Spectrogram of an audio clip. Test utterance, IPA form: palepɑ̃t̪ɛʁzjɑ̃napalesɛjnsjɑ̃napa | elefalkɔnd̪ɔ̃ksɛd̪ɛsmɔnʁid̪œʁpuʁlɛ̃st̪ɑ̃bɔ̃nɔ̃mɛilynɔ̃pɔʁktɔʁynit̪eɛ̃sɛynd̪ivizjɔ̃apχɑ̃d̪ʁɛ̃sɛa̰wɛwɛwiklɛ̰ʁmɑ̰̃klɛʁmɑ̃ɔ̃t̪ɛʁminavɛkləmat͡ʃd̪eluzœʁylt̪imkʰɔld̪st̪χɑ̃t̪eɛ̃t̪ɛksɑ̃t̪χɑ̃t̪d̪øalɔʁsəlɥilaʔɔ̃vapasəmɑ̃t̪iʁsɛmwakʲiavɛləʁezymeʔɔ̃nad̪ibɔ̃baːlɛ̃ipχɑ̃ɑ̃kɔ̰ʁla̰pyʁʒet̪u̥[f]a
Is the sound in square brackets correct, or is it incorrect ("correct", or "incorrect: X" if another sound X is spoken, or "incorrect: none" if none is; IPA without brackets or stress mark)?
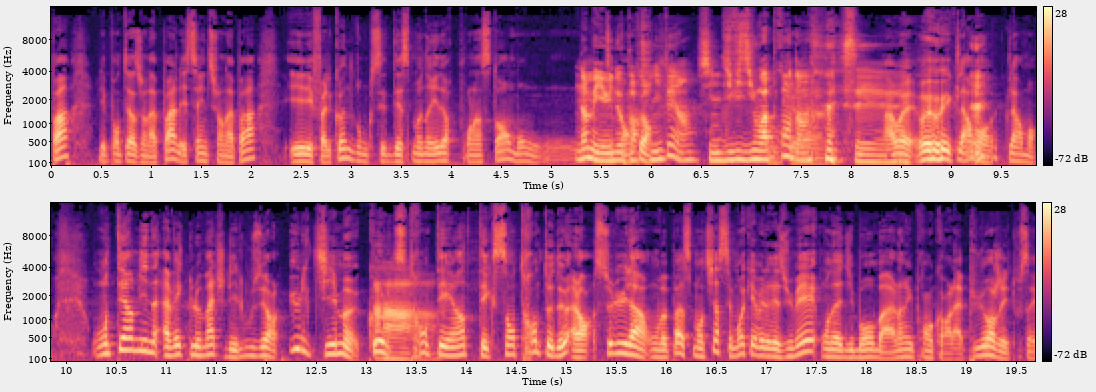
incorrect: s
